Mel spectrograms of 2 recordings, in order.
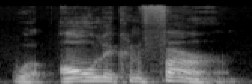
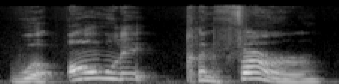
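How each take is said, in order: First: Said in the usual way. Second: Only dragged out, slow and louder; stress on ONLY. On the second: Acted. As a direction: lean hard on "only", slowly. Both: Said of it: "I'm gonna say that again".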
